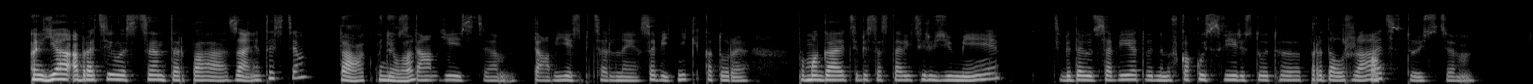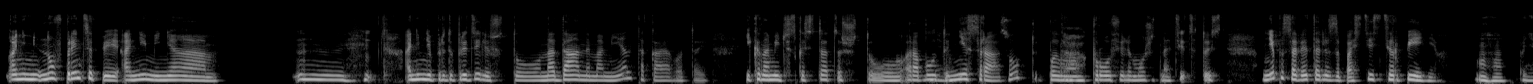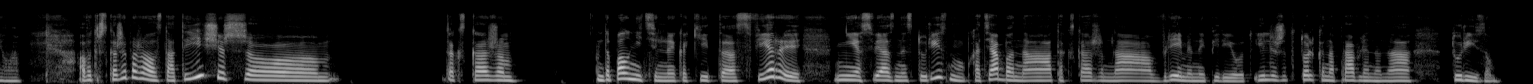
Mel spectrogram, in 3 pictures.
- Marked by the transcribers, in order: tapping
- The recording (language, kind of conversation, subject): Russian, advice, Как справиться с неожиданной потерей работы и тревогой из-за финансов?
